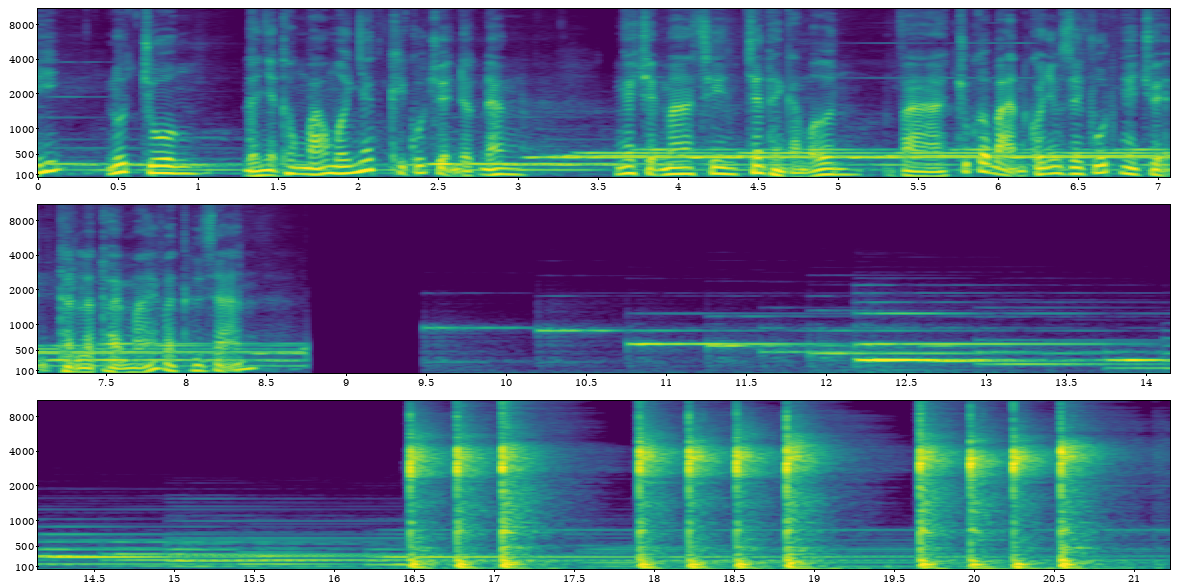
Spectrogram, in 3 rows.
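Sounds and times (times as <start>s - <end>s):
speech: 0.0s - 8.6s
soft tonal music: 0.0s - 8.8s, 9.5s - 21.2s
knocking on a door from outside: 16.4s - 20.9s.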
